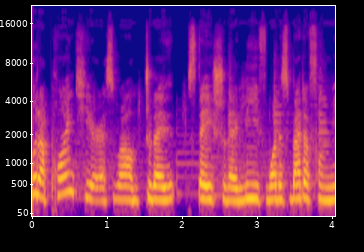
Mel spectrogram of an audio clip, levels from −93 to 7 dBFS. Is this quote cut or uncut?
cut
